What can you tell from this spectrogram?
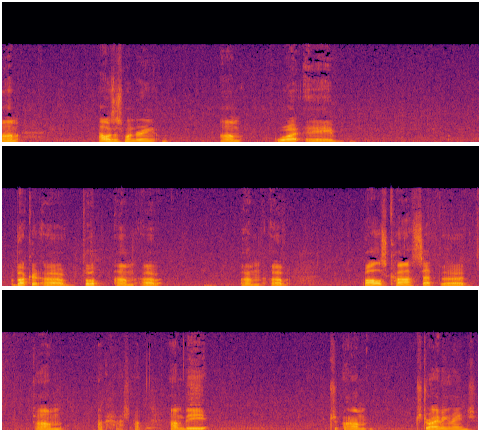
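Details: Adult male who stutters, on a phone call, reporting difficulty at the start and throughout, and using stretches and easy onsets as stuttering techniques; stuttering.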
